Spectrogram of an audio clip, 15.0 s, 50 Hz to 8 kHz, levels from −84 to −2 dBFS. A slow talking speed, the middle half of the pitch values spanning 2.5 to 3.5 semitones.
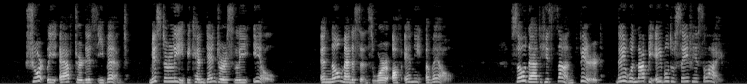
No: slow, 120 wpm; wide, 5.4 semitones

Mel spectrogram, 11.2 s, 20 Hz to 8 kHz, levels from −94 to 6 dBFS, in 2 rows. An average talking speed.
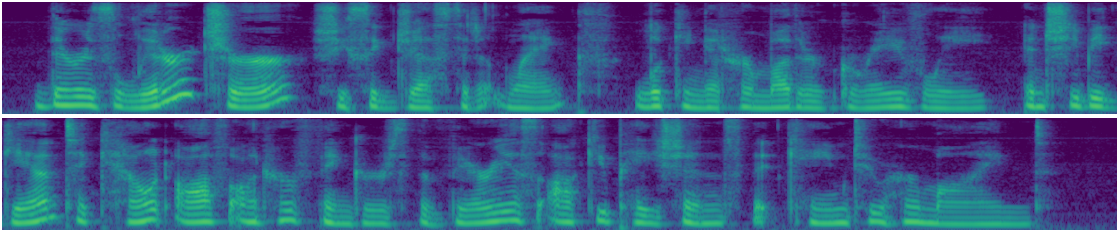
Yes: average, 155 wpm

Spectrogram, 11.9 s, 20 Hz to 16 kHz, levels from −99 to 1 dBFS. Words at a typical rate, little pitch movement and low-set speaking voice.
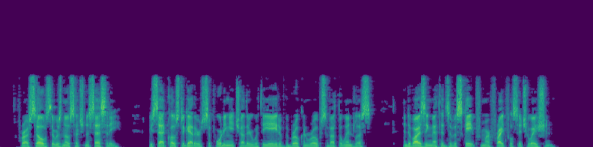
Yes: average, 165 wpm; narrow, 1.5 semitones; low, 110 Hz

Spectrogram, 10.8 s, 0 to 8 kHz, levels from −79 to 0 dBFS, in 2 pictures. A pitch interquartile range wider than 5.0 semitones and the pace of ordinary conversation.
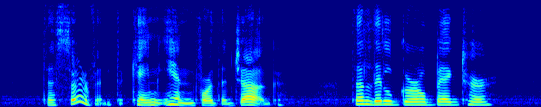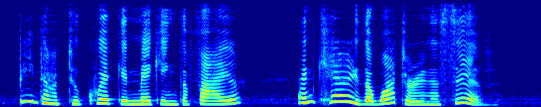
Yes: wide, 5.6 semitones; average, 150 wpm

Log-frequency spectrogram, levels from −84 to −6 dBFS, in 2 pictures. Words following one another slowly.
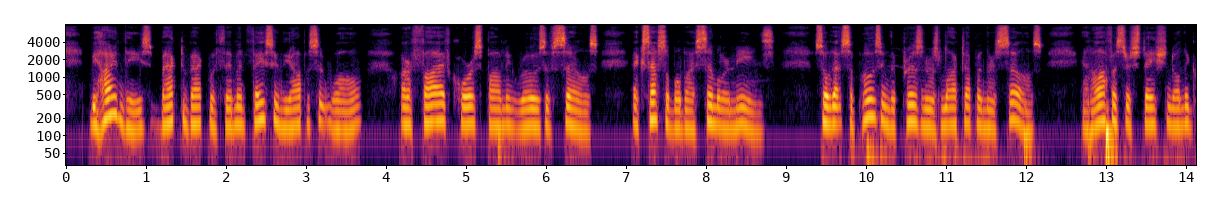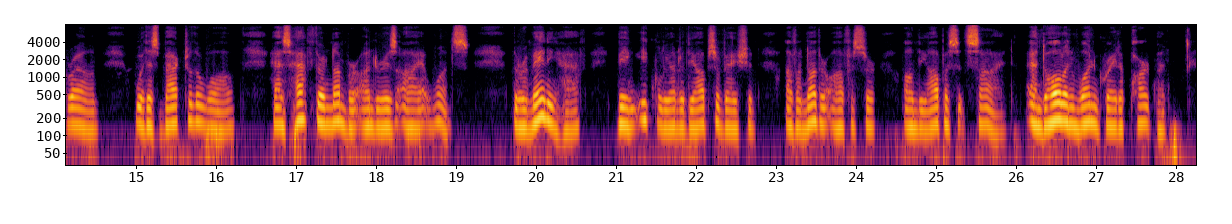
No: average, 155 wpm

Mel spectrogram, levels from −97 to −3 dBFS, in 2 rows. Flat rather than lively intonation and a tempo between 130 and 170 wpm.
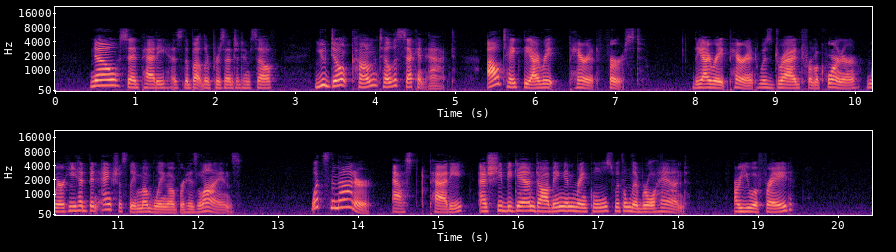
No: average, 4.9 semitones; average, 165 wpm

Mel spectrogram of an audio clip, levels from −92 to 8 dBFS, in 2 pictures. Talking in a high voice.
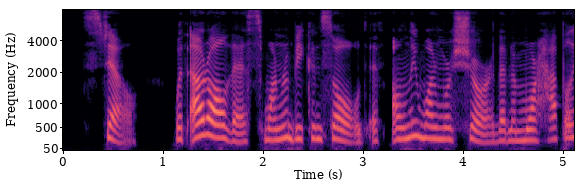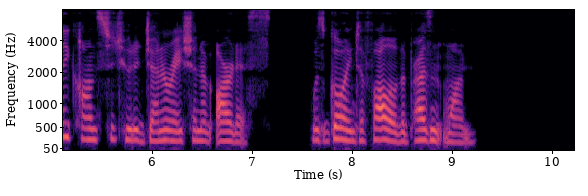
Yes: high, 225 Hz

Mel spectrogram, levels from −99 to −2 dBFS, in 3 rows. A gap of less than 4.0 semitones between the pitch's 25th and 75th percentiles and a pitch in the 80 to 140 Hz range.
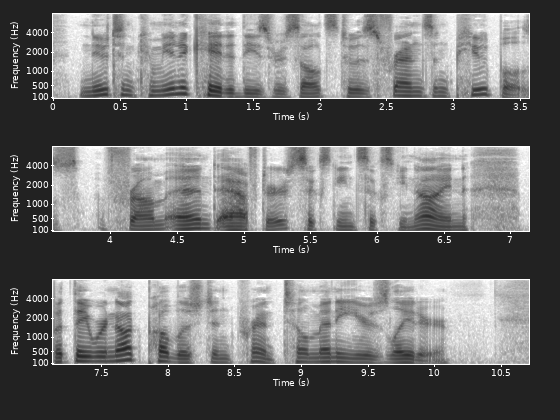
No: average, 4.9 semitones; low, 135 Hz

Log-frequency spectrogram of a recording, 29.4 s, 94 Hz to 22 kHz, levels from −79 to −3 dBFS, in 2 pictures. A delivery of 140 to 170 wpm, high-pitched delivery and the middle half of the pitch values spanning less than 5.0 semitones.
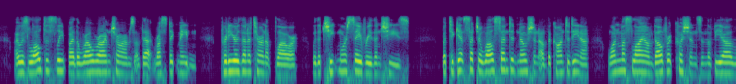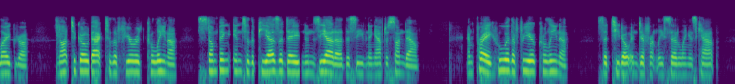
Yes: average, 155 wpm; high, 195 Hz; average, 2.7 semitones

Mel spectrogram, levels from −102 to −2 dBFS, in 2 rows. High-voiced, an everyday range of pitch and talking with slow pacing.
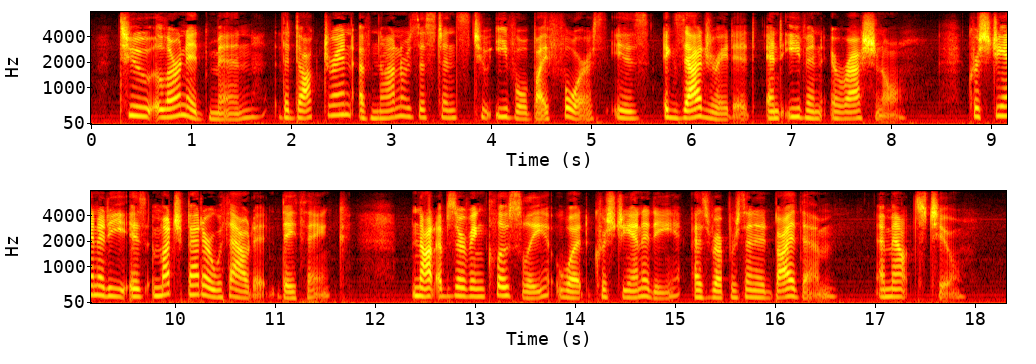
Yes: high, 200 Hz; average, 3.8 semitones; slow, 120 wpm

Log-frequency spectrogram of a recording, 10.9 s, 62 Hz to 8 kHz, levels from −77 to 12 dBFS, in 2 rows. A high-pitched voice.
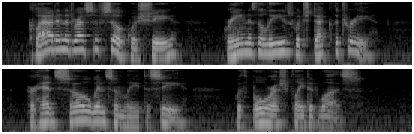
No: low, 135 Hz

